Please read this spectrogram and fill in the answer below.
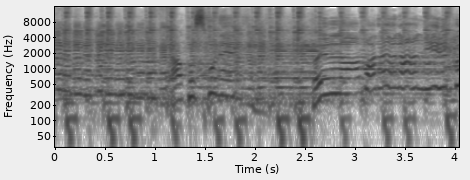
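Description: Live wedding-band dance music led by a saxophone section, playing a fast melody over a quick, steady beat of about four thumps a second, with two upward sliding runs in the middle.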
